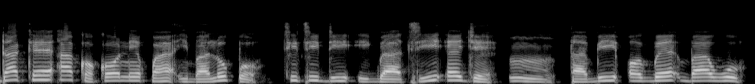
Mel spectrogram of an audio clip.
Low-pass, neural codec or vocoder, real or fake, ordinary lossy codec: 7.2 kHz; codec, 16 kHz, 16 kbps, FunCodec, trained on Chinese and English, 50 frames a second; fake; none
